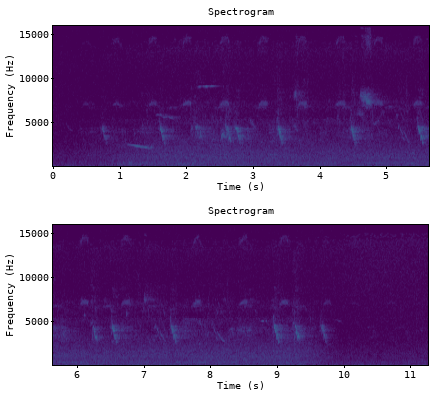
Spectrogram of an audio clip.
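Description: Near silence: faint outdoor ambience with many brief, high chirps of small birds, from about a second in until just before the end, when the ambience drops a little.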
